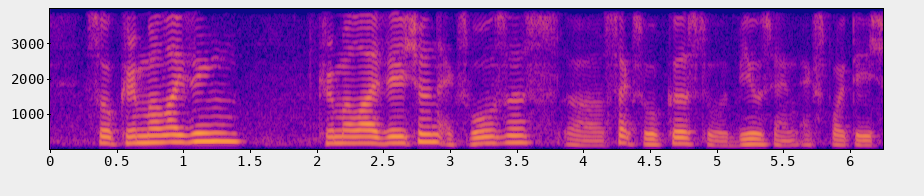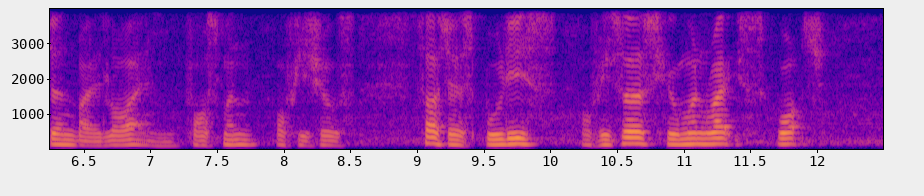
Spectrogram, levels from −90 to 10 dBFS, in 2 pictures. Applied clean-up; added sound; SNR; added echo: none; none; none; none.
